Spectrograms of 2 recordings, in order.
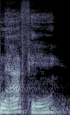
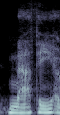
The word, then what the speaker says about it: Nathy: I think it's pronounced Nathy. – Nathy? Okay, Nathy Peluso. – That would be the Spanish one.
